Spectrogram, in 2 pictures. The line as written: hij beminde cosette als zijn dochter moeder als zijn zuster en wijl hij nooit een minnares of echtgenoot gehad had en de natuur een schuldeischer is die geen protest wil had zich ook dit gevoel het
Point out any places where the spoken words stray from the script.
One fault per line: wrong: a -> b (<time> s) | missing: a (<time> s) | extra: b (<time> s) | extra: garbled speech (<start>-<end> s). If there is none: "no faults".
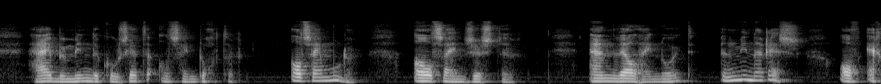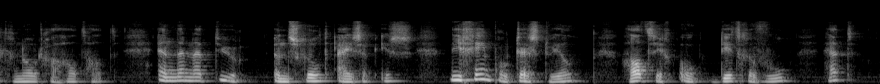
extra: als zijn (2.9 s)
